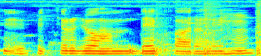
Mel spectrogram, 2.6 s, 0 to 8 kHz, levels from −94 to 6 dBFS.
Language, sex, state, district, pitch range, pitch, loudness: Hindi, male, Chandigarh, Chandigarh, 135-145 Hz, 135 Hz, -15 LUFS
